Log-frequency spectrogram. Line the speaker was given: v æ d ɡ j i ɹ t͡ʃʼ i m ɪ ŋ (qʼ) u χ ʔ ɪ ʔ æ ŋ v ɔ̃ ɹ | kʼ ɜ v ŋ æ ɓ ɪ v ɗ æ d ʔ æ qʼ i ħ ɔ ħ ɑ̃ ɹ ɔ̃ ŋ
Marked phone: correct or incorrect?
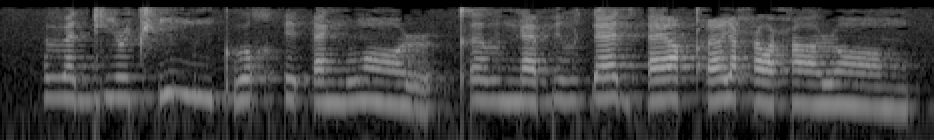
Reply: incorrect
